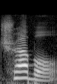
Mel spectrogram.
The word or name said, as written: trouble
